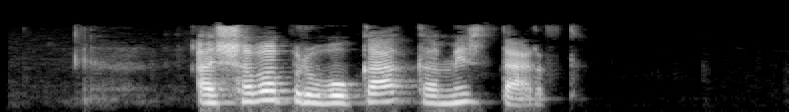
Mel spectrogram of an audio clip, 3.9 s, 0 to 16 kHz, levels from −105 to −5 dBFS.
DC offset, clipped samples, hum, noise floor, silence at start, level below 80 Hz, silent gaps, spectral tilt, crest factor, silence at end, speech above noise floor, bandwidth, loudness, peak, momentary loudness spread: under 0.1%; under 0.1%; none; under -90 dBFS; 1 s; -66 dBFS; none; -3 dB/octave; 18 dB; 1.25 s; over 73 dB; 7.8 kHz; -17 LUFS; -2 dBFS; 8 LU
